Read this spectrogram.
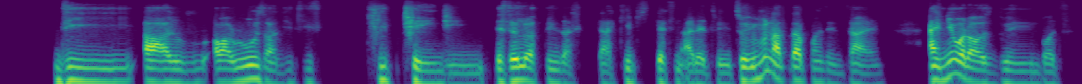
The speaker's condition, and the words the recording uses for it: Stuttering. Maybe because I stuttered, or maybe because I spoke too fast.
